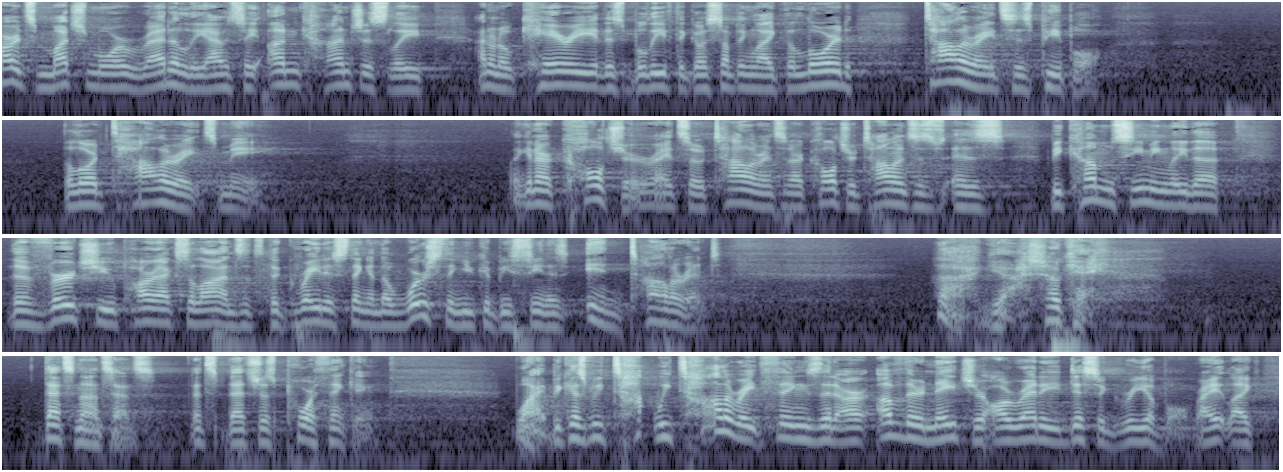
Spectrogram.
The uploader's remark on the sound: preached this homily on May 15, 2023 at Sacred Heart of Jesus Catholic Church in Wadsworth, OH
